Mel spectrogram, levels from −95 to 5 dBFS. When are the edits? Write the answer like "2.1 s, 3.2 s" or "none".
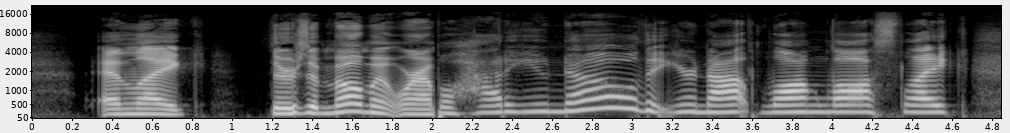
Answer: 2.0 s, 3.6 s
